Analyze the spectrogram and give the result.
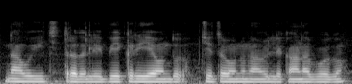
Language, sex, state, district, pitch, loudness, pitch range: Kannada, male, Karnataka, Bangalore, 125 Hz, -15 LUFS, 125-130 Hz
